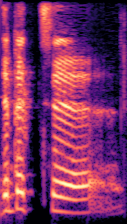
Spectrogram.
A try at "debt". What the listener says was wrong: Pronounce debt. The B is silent. Debit is your bank card. Like if you go to a store and you want to pay with your debit card, debit is your cash card for the bank. Debt, when you borrow money, the B is silent.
